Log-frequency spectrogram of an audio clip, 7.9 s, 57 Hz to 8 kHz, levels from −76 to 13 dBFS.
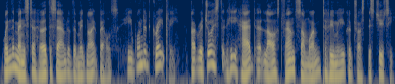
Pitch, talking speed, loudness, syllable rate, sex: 115 Hz, 225 wpm, -20 LUFS, 5.3 syllables/s, male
